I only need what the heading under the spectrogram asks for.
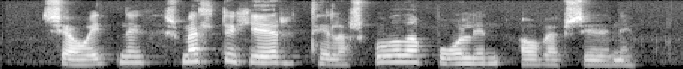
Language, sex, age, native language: Icelandic, female, 40-49, Icelandic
